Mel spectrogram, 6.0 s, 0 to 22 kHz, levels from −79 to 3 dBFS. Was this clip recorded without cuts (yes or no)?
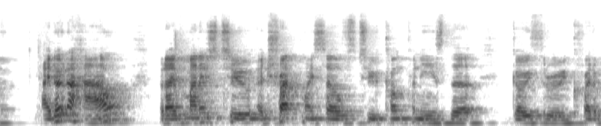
yes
